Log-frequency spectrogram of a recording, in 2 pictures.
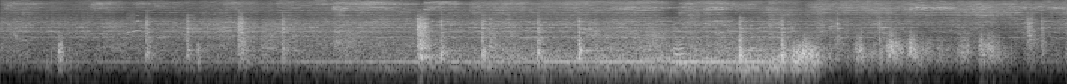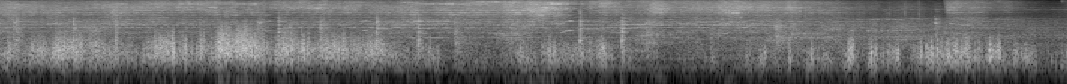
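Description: Freight train of covered hopper cars rolling past, the wheels clicking over a noisy rail joint at the crossing, with some high wheel squeal. It fades near the end as the cars move away.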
